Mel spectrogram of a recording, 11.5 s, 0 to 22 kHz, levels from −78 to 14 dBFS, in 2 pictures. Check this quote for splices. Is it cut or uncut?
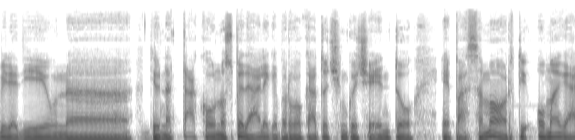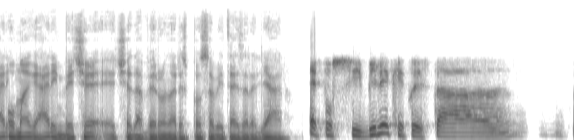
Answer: cut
